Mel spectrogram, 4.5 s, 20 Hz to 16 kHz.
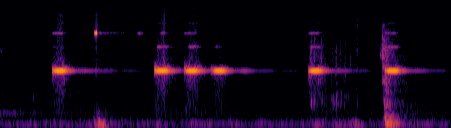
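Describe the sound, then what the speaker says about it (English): A stove timer beeps as it is set: six short, clear electronic tones in an uneven sequence, with brief button clicks between them, close and distinct in a quiet room. "So I'm gonna put my timer for 4 minutes on my stove."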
